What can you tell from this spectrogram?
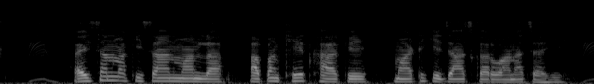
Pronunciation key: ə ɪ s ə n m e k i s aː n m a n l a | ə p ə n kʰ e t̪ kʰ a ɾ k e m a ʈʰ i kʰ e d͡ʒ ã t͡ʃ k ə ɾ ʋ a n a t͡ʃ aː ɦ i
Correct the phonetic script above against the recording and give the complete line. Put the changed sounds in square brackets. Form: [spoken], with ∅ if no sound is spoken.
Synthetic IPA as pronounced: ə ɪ s ə n m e k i s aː n m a n l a | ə p ə n kʰ e t̪ kʰ a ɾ k e m a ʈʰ i [k] e d͡ʒ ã t͡ʃ k ə ɾ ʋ a n a t͡ʃ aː ɦ i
